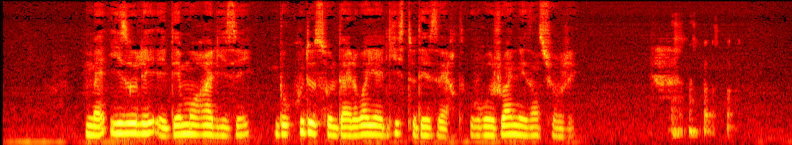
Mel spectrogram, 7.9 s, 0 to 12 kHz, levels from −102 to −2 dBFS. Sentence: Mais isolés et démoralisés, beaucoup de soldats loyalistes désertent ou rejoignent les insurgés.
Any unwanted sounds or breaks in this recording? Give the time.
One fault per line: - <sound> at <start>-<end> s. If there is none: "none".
- laugh at 6.5-7.4 s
